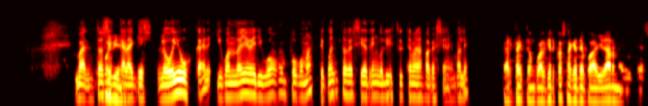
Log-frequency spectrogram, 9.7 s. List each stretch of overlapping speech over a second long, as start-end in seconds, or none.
none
